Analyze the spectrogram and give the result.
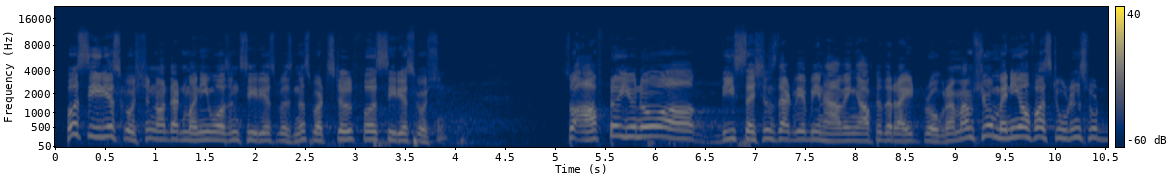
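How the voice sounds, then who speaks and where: His high-sitting voice is bright and forceful as he, a forties-aged man with an Indian accent, runs a live panel full of teasing and self-mockery. The setting is a large indoor hall with an audience, recorded through an event mic with hall echo and PA.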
